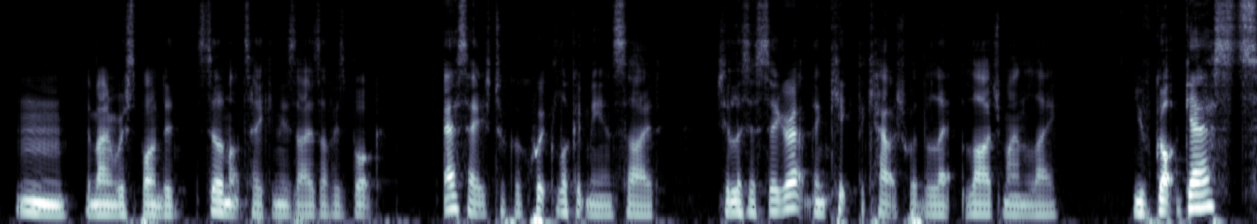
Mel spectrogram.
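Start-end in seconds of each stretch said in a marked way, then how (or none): 8.4-9.4 spitting, biting delivery. A woman kicks the couch where a man lies reading, spitting the words. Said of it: "she spat".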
